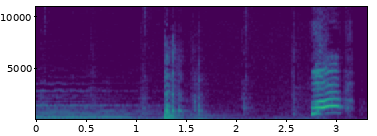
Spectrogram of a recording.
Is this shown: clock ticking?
yes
